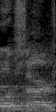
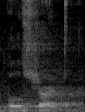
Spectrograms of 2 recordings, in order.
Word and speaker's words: Bulshar: to how scared of Bulshar should we all be? Well, you pronounce his name wrong. It's Bullshart.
